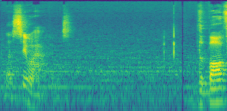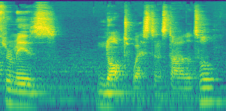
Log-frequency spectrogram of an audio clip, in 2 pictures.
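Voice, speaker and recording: A man's voice: fairly low pitch, unhurried. A young man narrating a casual travel vlog with wry, dry, self-deprecating asides, filming on a handheld camera. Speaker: travel vlogger. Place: outdoors on roadsides and streets, then an indoor hotel room. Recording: loud traffic and street noise.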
